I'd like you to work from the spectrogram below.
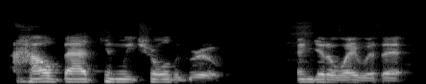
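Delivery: normal talking voice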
